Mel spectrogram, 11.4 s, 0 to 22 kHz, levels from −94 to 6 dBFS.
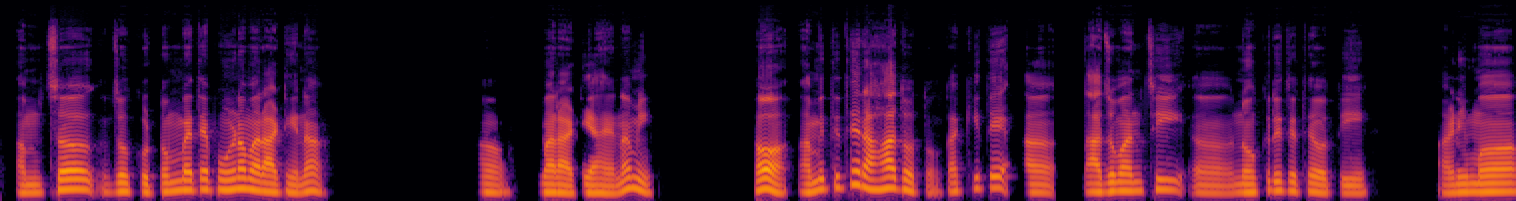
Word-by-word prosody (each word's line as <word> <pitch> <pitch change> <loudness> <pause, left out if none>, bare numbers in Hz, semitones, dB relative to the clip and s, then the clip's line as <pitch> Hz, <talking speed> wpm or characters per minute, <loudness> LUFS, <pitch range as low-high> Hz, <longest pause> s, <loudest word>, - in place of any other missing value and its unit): आमचं 135 +5 +2
जो 135 - +3
कुटुंब 130 +5 0
आहे 155 - +4
ते - - +5
पूर्ण 160 +2 +4
मराठी 125 -4 +3
ना? 140 - +1 1.2
हो, 120 -1 -1 0.4
मराठी 120 -1 +3
आहे 110 -2 +1
ना 155 +9 +1
मी. 155 -8 0 0.8
हो, 170 - +8 0.2
आम्ही 130 +7 0
तिथे 190 +6 0
राहत 170 +1 +4
होतो. 130 - -5
का 130 - -3
की 180 - -7
ते 190 - +1 0.2
अ, 120 -2 -1 0.4
आजोबांची 140 +4 0 0.2
अ, - - -8 0.3
नोकरी 125 +5 -1
तिथे 130 -1 -3
होती. 115 -1 -2 0.7
आणि 120 +2 0
मग 130 +1 +3
130 Hz, 155 wpm, -24 LUFS, 120-155 Hz, 1.2 s, हो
